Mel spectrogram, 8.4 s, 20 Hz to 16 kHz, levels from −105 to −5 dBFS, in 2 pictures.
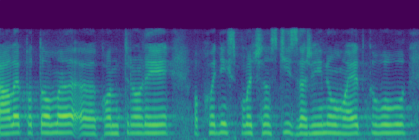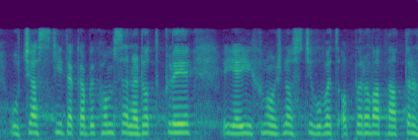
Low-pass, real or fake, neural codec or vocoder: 7.2 kHz; fake; codec, 16 kHz, 2 kbps, FunCodec, trained on LibriTTS, 25 frames a second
